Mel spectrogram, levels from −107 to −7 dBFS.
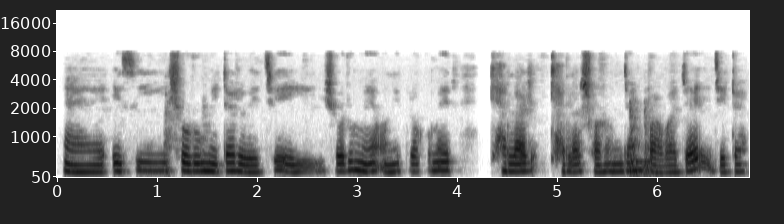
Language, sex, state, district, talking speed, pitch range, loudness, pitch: Bengali, female, West Bengal, Kolkata, 145 wpm, 165-190 Hz, -21 LUFS, 180 Hz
